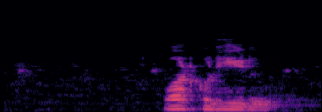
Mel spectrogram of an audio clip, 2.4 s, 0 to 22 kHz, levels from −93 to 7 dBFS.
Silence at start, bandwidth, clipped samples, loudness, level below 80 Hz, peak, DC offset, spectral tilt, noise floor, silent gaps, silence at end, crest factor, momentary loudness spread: 1.25 s; 5.4 kHz; under 0.1%; -40 LUFS; -74 dBFS; -22 dBFS; under 0.1%; -10 dB/octave; -79 dBFS; none; 0.3 s; 20 dB; 12 LU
